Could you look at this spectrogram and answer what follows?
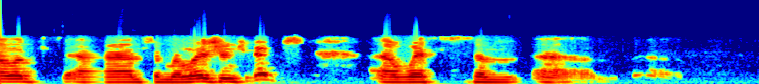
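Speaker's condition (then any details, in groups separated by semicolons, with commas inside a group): Spastic quadriplegic cerebral palsy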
